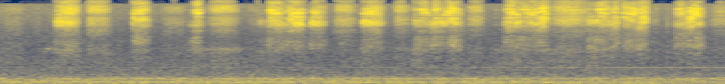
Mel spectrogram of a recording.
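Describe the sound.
A pen scratches across paper as someone writes a note, in quick, irregular strokes. The scribbling is faint and steady, with no voices.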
